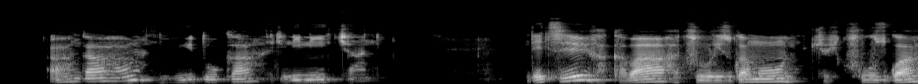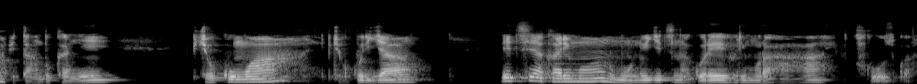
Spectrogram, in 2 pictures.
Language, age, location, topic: Kinyarwanda, 18-24, Kigali, finance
